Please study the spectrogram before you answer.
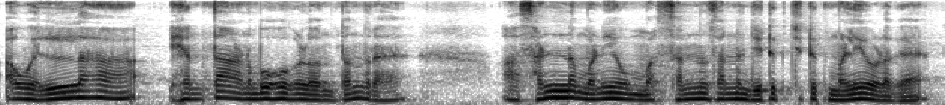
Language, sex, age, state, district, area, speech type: Kannada, male, 30-45, Karnataka, Dharwad, rural, spontaneous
